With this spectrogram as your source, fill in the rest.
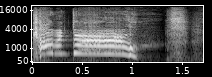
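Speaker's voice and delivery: put-on yell. Repeating the character's entrance line from the game: imitating a yell. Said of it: "just yelling".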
